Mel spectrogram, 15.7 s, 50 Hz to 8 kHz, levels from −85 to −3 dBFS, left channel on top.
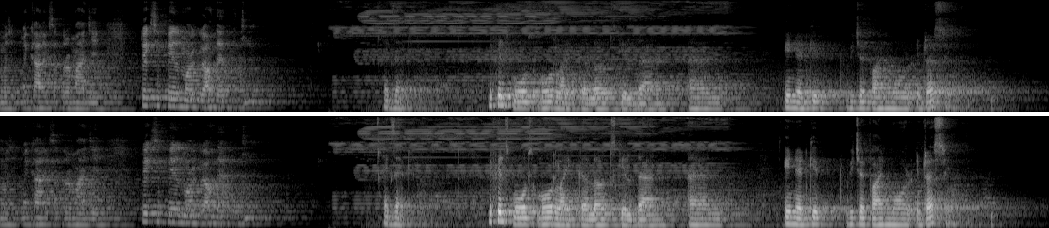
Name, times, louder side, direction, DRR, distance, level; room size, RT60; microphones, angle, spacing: voice 1, 0.0-3.9, left 2 dB, 65° left, 1.2 m, -43 dB
sound 1, 4.9-10.9, right 3 dB, 5° right, 0.9 m, -47 dB
voice 2, 5.7-10.1 10.3-11.4 11.8-14.9, right 4 dB, 45° right, 0.4 m, -33 dB
17.0 x 6.4 x 3.0 m
head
